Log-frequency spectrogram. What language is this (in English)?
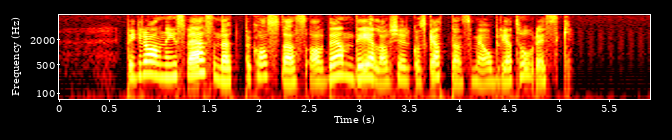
Swedish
